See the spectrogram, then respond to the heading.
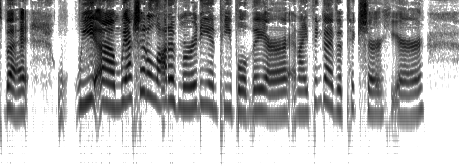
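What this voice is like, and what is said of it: Tired, partly lost hoarse voice. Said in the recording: “I'm a little tired, and my voice is a little gone”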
